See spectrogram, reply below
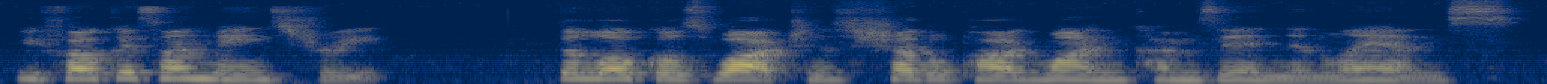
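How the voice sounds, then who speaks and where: A woman's voice: medium pitch, measured pace. A woman narrator reading scripted stage directions for radio theatre in a matter-of-fact manner.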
